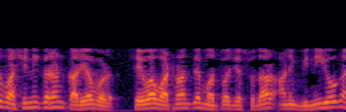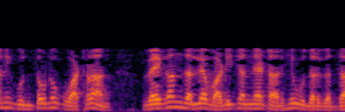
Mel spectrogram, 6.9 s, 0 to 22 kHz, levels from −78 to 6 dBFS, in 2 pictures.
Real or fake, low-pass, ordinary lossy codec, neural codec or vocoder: real; 3.6 kHz; none; none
